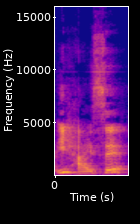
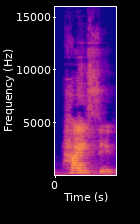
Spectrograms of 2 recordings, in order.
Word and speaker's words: heiße: esse dois S's aqui, heiße, se escreve H-E-I-S-Z-E, que é H-E-I-S-Z-E. Esse S-Z, que não é um B, parece com um B, mas não é, ele é pronunciado como dois S's, tá bom?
